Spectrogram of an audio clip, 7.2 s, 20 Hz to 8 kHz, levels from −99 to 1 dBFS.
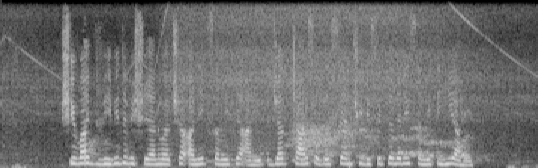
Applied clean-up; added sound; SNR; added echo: none; Drill; 16 dB; none.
